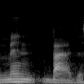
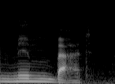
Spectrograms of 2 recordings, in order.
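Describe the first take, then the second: First: The sound before the b is n. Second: The sound before the b is m. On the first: The speaker calls it wrong. "نمیتونیم بگیم من بعد سخته" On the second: The speaker calls it right. "به جای نون میم تلفظ میکنه"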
